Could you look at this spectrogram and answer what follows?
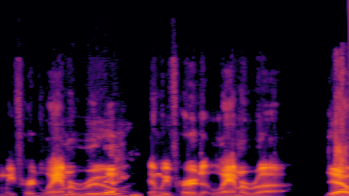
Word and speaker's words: Lamoureux: Well, the way to say it in French is lamuru. So, that's that's a proper way to say it, but it's it's hard for English people to say the the R. So, normally everyone just says lamaru. So, lamaru is fine.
